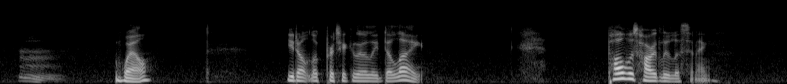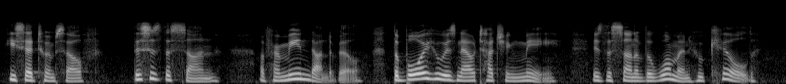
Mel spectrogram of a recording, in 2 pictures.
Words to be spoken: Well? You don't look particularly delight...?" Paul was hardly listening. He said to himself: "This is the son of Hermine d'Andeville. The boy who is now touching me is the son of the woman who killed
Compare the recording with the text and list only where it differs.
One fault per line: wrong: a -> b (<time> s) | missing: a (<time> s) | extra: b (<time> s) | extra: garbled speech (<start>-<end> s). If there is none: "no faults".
no faults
